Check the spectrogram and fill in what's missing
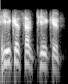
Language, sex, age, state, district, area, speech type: Urdu, male, 18-30, Uttar Pradesh, Saharanpur, urban, conversation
